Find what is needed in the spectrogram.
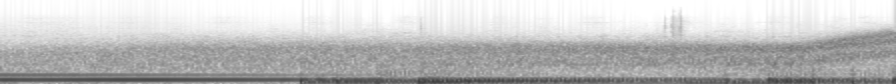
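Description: Instrumental passage from a live band: a held note dies away, and about a second and a half in low sustained keyboard tones come in.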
